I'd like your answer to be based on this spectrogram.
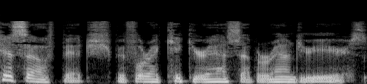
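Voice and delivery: calm, even, menacing. Narrator reads Tully telling a woman off, in a gentle, even tone. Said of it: "He used that gentle, even tone Smeds knew meant maximum danger".

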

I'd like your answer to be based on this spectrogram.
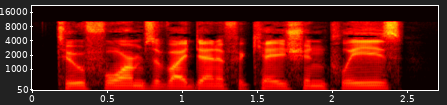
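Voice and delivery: ordinary delivery

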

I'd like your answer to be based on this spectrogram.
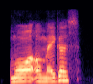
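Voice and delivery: ordinary delivery

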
